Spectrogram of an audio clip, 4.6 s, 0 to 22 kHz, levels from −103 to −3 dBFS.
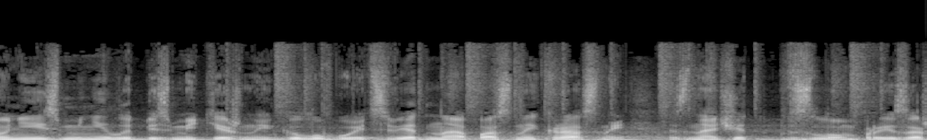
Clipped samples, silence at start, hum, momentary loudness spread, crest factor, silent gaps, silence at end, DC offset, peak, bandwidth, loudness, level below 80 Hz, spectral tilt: under 0.1%; 0 s; none; 6 LU; 18 dB; none; 0 s; under 0.1%; -4 dBFS; 15.5 kHz; -23 LUFS; -36 dBFS; -6 dB/octave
